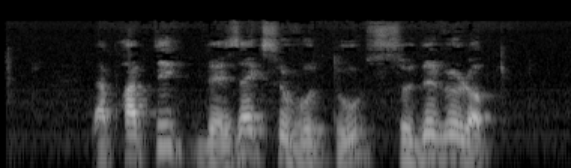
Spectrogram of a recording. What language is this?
French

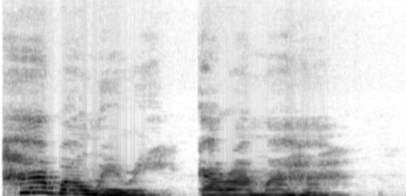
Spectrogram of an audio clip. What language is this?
Igbo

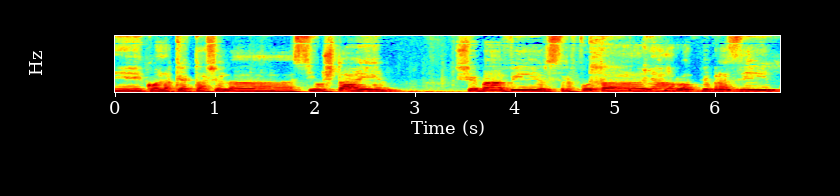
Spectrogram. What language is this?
Hebrew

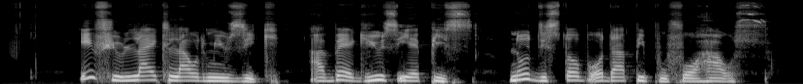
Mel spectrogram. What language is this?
Nigerian Pidgin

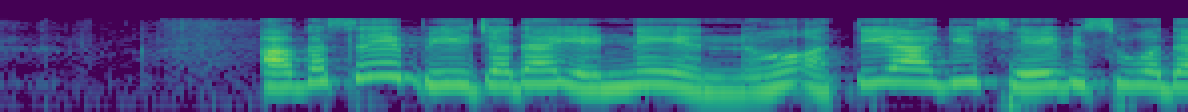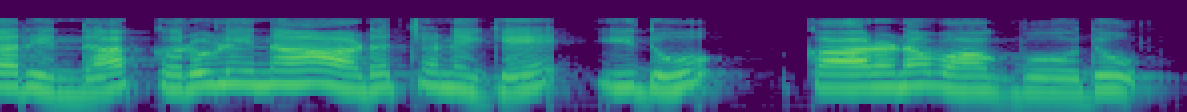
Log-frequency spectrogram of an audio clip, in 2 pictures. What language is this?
Kannada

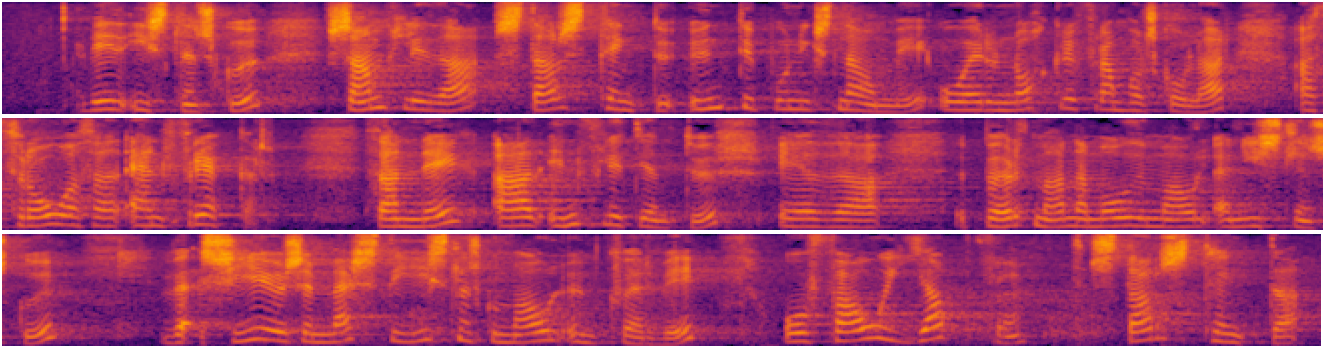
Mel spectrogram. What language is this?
Icelandic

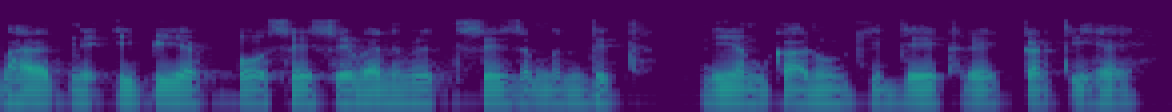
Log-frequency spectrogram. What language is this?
Hindi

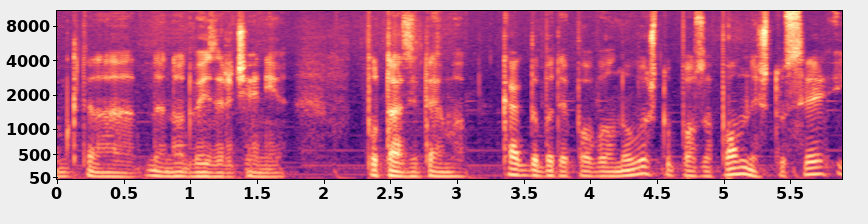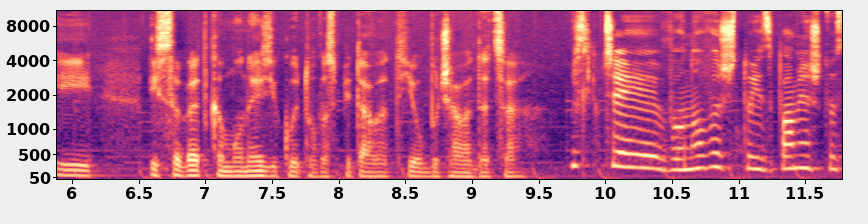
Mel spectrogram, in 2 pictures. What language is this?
Bulgarian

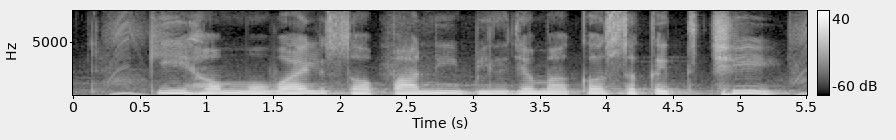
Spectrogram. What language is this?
Maithili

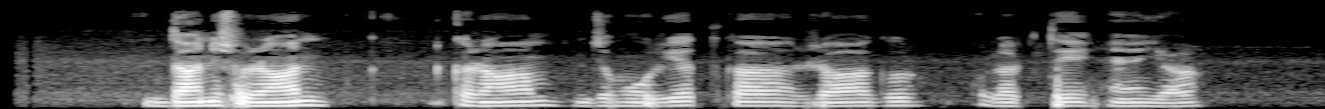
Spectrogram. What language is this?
Urdu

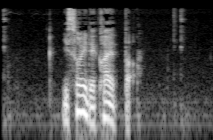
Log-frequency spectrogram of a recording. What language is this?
Japanese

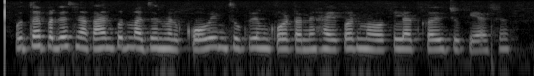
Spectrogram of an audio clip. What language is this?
Gujarati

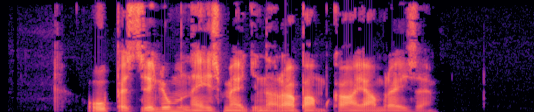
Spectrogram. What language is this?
Latvian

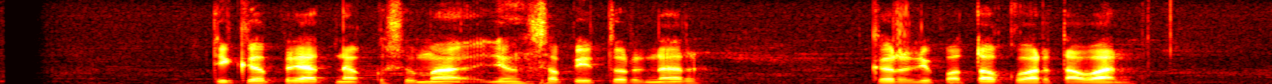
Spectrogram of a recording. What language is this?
Sundanese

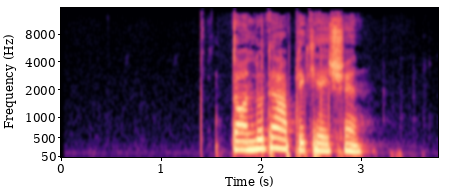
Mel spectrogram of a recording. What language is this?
Persian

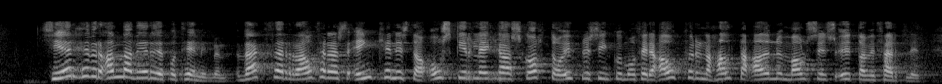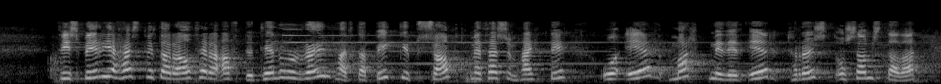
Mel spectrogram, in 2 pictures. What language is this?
Icelandic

